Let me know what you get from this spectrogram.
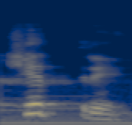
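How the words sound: It is said with Bengali pronunciation. "আমরা বাংলা এটাকে কি বলে?"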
